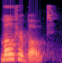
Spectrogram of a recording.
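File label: "motorboat", English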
